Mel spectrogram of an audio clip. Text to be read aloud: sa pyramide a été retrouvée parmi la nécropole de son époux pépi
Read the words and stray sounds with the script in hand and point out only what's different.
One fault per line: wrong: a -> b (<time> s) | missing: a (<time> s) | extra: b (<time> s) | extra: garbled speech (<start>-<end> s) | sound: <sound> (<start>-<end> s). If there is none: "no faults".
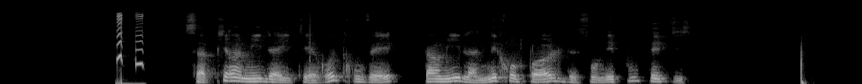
sound: squeak (1.2-1.5 s)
